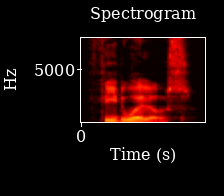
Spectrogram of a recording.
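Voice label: "CIRUELOS", Spanish; mekanta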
